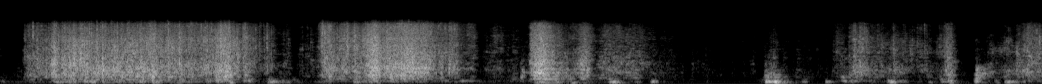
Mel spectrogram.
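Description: Crumpled brown kraft packing paper crackling and rustling as it is pulled out of a cardboard shipping box, in two long stretches of about two seconds each, then shorter rustles and a brief knock against the box near the end.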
